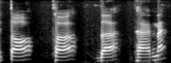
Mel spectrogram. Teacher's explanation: अब त, थ, द, न में क्या हो रहा है, हमारी जो जीभ है ये छू रही किसको, दांत को।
